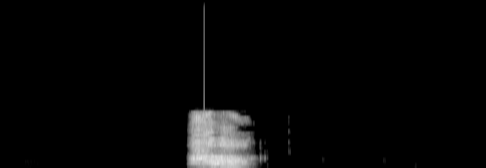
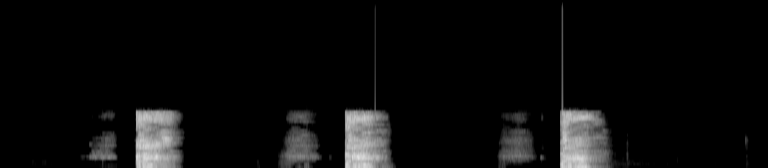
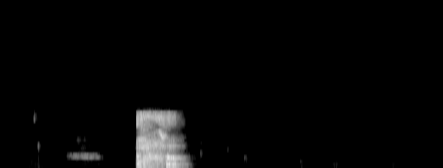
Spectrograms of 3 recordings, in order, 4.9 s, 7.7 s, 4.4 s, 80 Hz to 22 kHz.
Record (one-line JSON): {"exhalation_length": "4.9 s", "exhalation_amplitude": 29410, "exhalation_signal_mean_std_ratio": 0.27, "three_cough_length": "7.7 s", "three_cough_amplitude": 30679, "three_cough_signal_mean_std_ratio": 0.29, "cough_length": "4.4 s", "cough_amplitude": 29602, "cough_signal_mean_std_ratio": 0.25, "survey_phase": "beta (2021-08-13 to 2022-03-07)", "age": "45-64", "gender": "Female", "wearing_mask": "No", "symptom_cough_any": true, "symptom_runny_or_blocked_nose": true, "symptom_sore_throat": true, "symptom_fatigue": true, "symptom_fever_high_temperature": true, "symptom_headache": true, "symptom_change_to_sense_of_smell_or_taste": true, "symptom_loss_of_taste": true, "symptom_onset": "5 days", "smoker_status": "Current smoker (1 to 10 cigarettes per day)", "respiratory_condition_asthma": false, "respiratory_condition_other": false, "recruitment_source": "Test and Trace", "submission_delay": "2 days", "covid_test_result": "Positive", "covid_test_method": "RT-qPCR", "covid_ct_value": 15.8, "covid_ct_gene": "N gene", "covid_ct_mean": 16.8, "covid_viral_load": "3100000 copies/ml", "covid_viral_load_category": "High viral load (>1M copies/ml)"}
